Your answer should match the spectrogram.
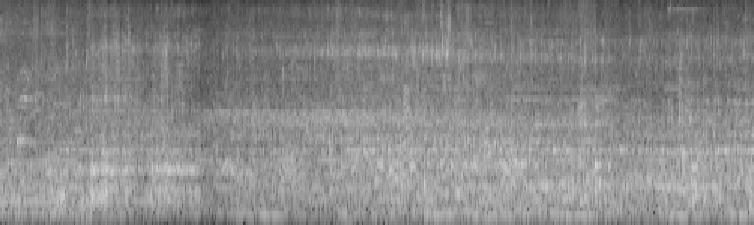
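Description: Animated toilet in a shop-window display playing a toilet-flush sound effect, water rushing steadily, set off by a wand spell.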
